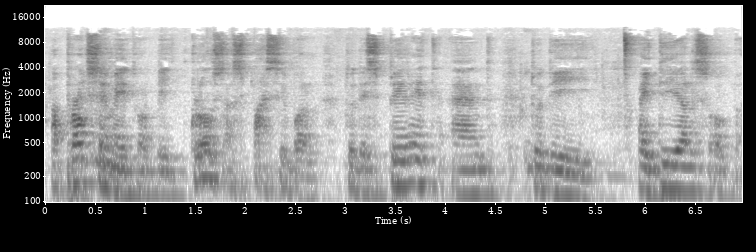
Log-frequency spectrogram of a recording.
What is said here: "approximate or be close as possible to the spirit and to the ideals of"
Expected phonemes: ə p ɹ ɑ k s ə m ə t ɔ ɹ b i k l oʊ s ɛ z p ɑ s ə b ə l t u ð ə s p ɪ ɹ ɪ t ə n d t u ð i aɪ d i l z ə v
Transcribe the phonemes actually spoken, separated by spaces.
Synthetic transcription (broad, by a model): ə p ɹ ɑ k s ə m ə t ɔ l b i k l oʊ s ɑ s p ɑ s ə b ə l t u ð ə s p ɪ ɹ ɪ t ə n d t u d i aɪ d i l s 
